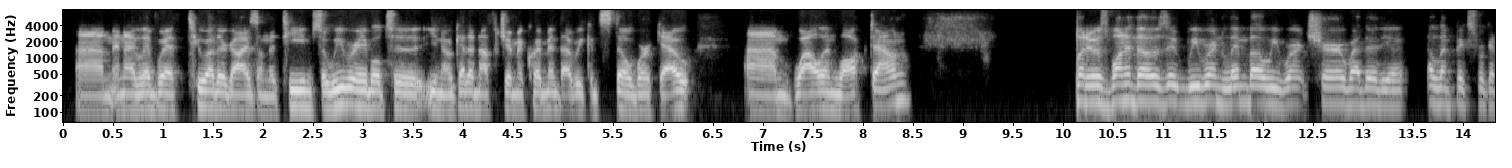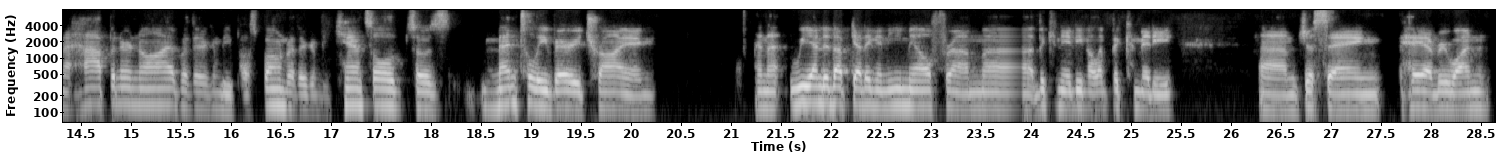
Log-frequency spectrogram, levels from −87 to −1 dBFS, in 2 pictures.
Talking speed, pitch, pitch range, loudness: 195 wpm, 125 Hz, 110-140 Hz, -21 LUFS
